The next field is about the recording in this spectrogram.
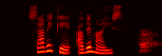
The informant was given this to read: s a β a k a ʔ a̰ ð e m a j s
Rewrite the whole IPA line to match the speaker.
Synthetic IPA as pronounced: s a β e k e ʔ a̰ ð e m a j s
